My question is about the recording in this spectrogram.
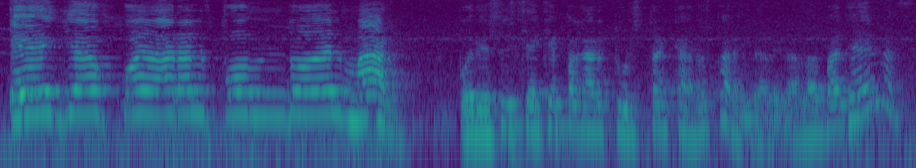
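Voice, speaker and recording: High lively costa rican lady telling folk tales, playful, mic kinda far, lil hiss. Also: moderate pace, gravelly. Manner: animated, playful. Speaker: storyteller. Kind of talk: oral folk-tale telling. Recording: distant mic with faint noise.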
